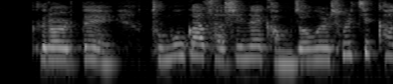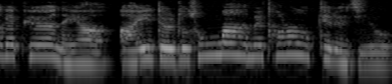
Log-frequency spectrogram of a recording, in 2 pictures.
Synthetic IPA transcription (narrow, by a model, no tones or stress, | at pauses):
kɯɾʌɭt͈e̞ | pumoɡat͡ɕaɕʰine̞kamd͡ʑʌŋɯɭsʰuɭt͡ɕ͈ikʰaɡe̞pʰjojʌnɦe̞jaːidɯɭdosʰoŋmaɦɯmɯɭtʰʌɾʌnokʰe̞dwe̞d͡ʑijo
